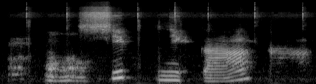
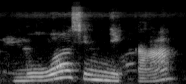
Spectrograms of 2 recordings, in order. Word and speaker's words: 무엇입니까: Entonces aquí va a leer 무엇입니까? ¿Ok? Aquí se va a leer así. 무엇입니까? 무엇입니까? Es decir, que este shiot que está el bachim bien, esta que está abajo, ustedes van a leer aquí.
